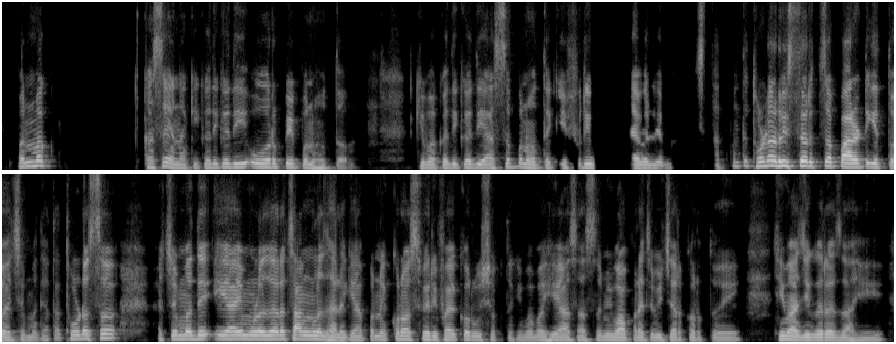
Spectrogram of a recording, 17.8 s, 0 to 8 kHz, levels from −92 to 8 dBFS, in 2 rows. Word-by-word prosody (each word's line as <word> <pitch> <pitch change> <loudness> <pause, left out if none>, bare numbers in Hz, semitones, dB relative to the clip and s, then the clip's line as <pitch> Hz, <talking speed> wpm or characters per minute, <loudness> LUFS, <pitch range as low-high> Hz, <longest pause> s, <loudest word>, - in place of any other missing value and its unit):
पण 180 +2 -1
मग 225 +2 +2 1.0
कसं 160 +4 -2
आहे 185 - +2
ना, 135 -1 -4
की 145 - -9
कधी-कधी 165 +2 -1
ओव्हर 170 -3 +2
पे 165 -2 0
पण 150 -2 -2
होतं 125 -1 -7 0.7
किंवा 140 0 -2
कधी-कधी 150 0 -1
असं 150 +5 -2
पण 175 -3 -2
होतं 140 -1 -2
की 145 - -5
फ्री 155 - -2 0.5
अवेलेबल 135 -1 -1 0.3
असतात. 125 - -12
पण 195 - -8
ते 220 - -5
थोडा 210 +4 +6
रिसर्चचा 210 -1 +6
पार्ट 175 -1 +7
येतो 165 -2 0
ह्याच्यामध्ये, 130 +2 -5
आता 145 - -12
थोडंसं 185 +2 +1
ह्याच्यामध्ये 175 -2 -1 0.2
एआयमुळं 175 0 +5
जरा 175 +1 +5
चांगलं 175 -1 +3
झालं, 135 -4 0
की 145 - -4
आपण 140 +1 -5
एक 145 - -6
क्रॉस 160 -1 0
व्हेरिफाय 145 -1 0
करू 150 -3 -2
शकतो 130 -3 -12
की - - -11
बाबा 130 +1 -4
हे 130 +2 -2
असं, 125 +2 -5
असं 130 +2 -7
मी 135 - -2
वापरायचा 130 -1 -1
विचार 125 +1 -3
करतोय, 115 -2 -7 0.5
ही 155 - +2
माझी 135 -3 +3
गरज 130 -1 +1
आहे. 110 +3 -8
150 Hz, 180 wpm, -24 LUFS, 130-175 Hz, 1.0 s, पार्ट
